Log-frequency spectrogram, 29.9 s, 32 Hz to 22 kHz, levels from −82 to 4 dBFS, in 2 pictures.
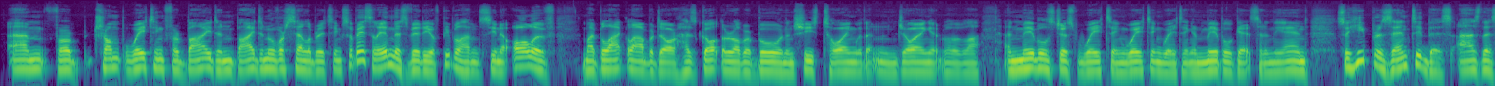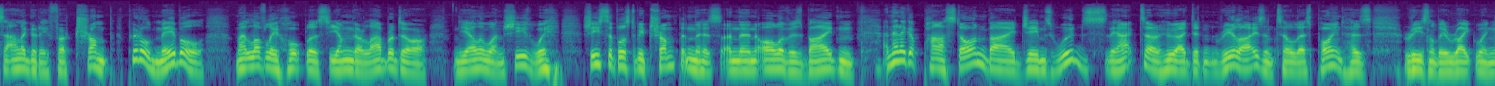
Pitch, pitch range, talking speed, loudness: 110 Hz, 105-125 Hz, 215 wpm, -16 LUFS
